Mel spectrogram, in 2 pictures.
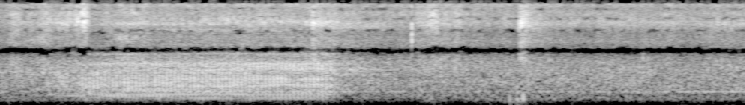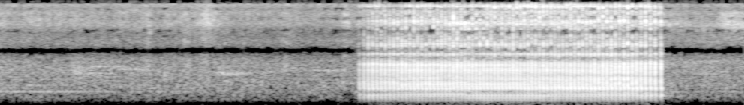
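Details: Blue, a dog sound asleep, giving two rough, rumbling breaths, one soft and one loud, over quiet room noise; snoring.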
